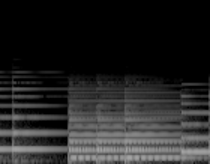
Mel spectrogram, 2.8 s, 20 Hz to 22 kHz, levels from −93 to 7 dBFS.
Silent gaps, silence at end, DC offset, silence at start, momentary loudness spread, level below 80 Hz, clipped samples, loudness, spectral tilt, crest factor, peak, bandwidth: none; 0 s; under 0.1%; 0 s; 6 LU; -66 dBFS; under 0.1%; -35 LUFS; -9 dB/octave; 12 dB; -22 dBFS; 3.8 kHz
